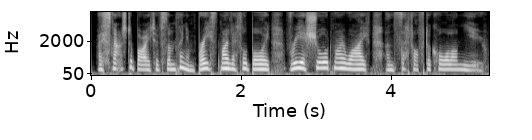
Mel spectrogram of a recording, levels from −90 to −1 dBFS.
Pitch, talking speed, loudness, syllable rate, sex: 195 Hz, 225 wpm, -17 LUFS, 6.1 syllables/s, female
